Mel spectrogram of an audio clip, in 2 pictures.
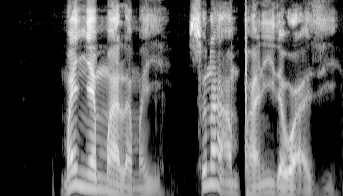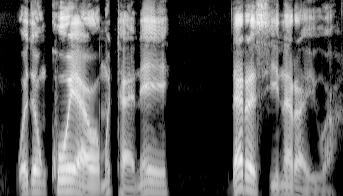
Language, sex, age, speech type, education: Hausa, male, 30-45, read, tertiary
